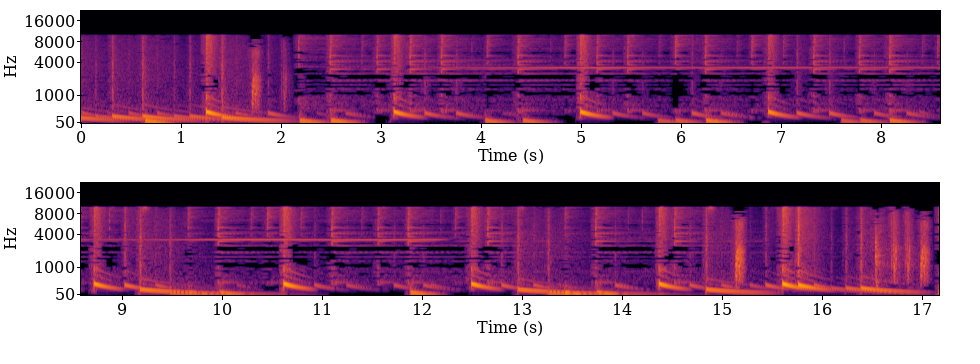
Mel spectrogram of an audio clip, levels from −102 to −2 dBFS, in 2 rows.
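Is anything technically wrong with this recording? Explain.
Yes, two faults are audible. Throughout the music, the sound is washy and ringing, with a hiss that rises and falls with the signal and nothing above about 10.1 kHz. This is likely WMA compression, consistent with a low bitrate near 32 kbps, where long transform blocks spread quantisation noise across time and weak components are dropped.

From 3.44 to 12.31 s, a thin steady whistle at 3.3 kHz sits well below the music, slowly swelling and fading. This is likely a feedback whistle: the speaker-to-microphone loop hovers at the edge of feedback, so one frequency keeps ringing without building into a howl.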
